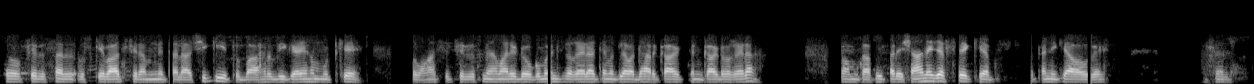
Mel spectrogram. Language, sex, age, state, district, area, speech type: Urdu, male, 60+, Uttar Pradesh, Lucknow, urban, conversation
